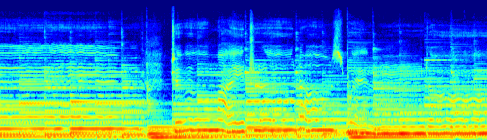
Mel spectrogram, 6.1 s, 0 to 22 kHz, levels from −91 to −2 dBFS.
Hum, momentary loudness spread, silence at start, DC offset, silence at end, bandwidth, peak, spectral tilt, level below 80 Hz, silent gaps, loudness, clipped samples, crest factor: none; 5 LU; 0 s; under 0.1%; 0 s; 11.5 kHz; -8 dBFS; -8 dB/octave; -50 dBFS; none; -21 LUFS; under 0.1%; 12 dB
